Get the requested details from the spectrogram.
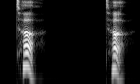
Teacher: But in a sentence, it almost always gets reduced to ta, ta. The oo becomes a schwa.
